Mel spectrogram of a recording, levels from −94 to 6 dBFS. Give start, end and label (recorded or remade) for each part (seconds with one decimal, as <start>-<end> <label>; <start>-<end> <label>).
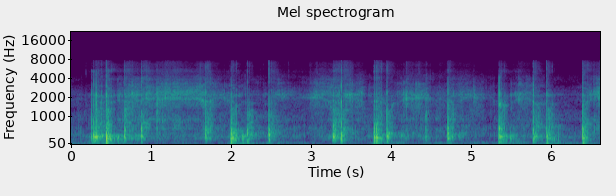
0.0-6.6 remade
